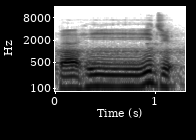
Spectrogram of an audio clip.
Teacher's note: membacanya harus dibaca memantul dengan lebih kuat atau lebih besar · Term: qolqolah kubro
